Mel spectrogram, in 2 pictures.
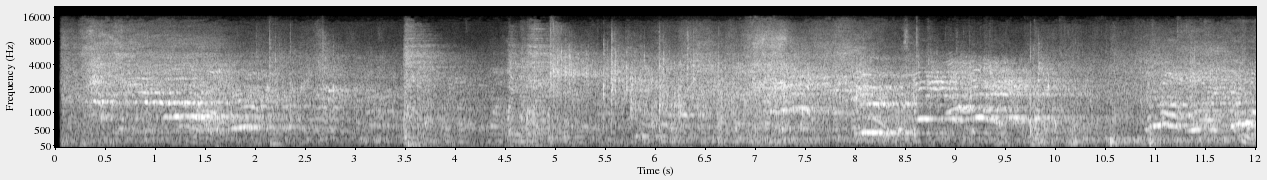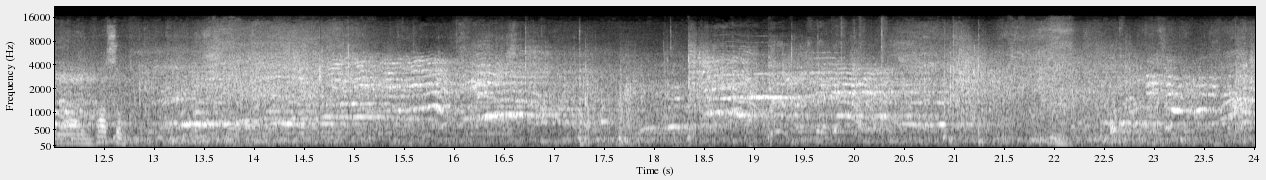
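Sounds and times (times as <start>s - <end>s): hockey sticks and puck knocking: 4.5s - 6.8s, 16.5s - 21.5s.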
